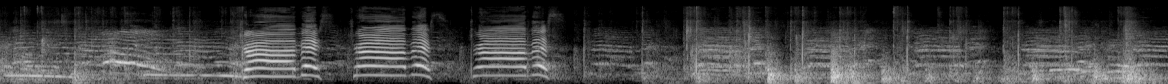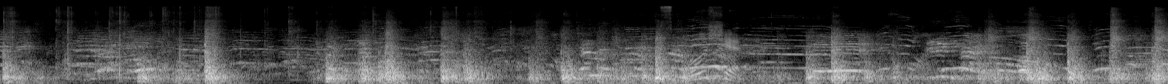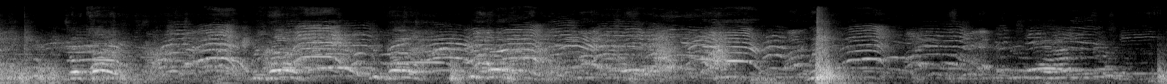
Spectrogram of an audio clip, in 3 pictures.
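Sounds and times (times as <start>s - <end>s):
voices shouting and talking: 0.0s - 35.0s.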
